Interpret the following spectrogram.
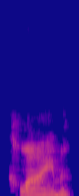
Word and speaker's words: climb: to goats some goats climb c l i m b remember the silent B trees or tall mountains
